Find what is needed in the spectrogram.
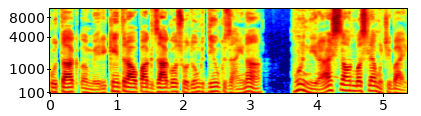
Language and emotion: Goan Konkani, sad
